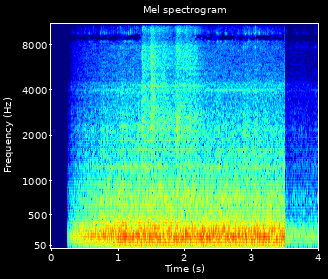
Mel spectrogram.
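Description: A steady mechanical rumble with a low hum under it, rising in just after the start and cutting off suddenly near the end.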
